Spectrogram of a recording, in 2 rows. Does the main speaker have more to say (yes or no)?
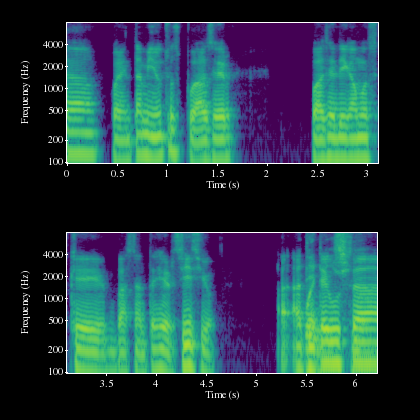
yes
